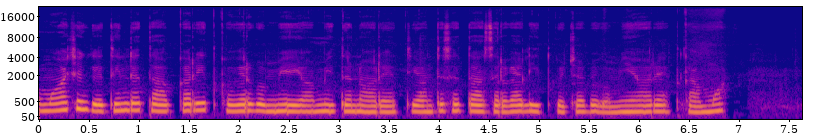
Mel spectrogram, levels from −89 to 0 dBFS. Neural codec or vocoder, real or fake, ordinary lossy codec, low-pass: vocoder, 44.1 kHz, 128 mel bands every 256 samples, BigVGAN v2; fake; none; none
